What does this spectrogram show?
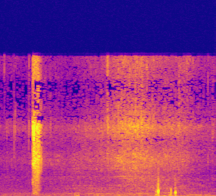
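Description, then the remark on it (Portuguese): A car passes by, its steady road rumble and tire noise filling the scene, with a few brief thumps and knocks near the end. No one speaks. “Eh, tá vindo o carro aqui, ó. É. Esperar o carro passar.”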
